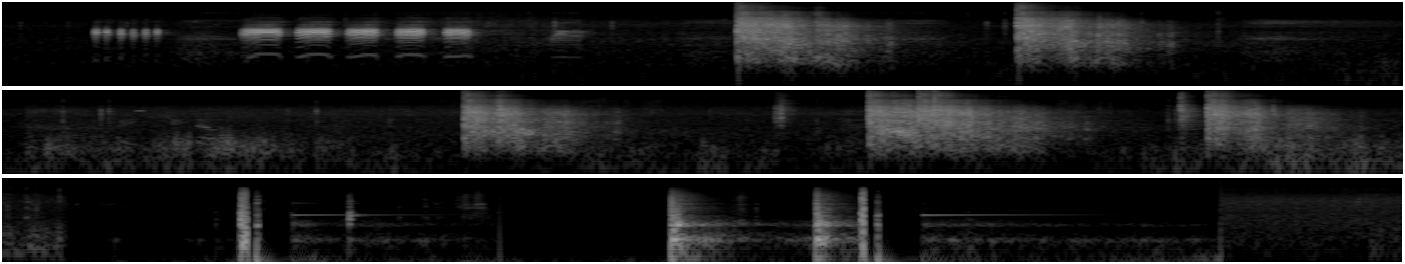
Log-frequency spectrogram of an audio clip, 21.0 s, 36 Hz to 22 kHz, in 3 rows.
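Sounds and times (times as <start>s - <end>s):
shotgun shots: 3.7s - 6.0s, 9.3s - 10.1s, 11.3s - 13.8s
wind gusting on microphone: 6.6s - 14.4s.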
